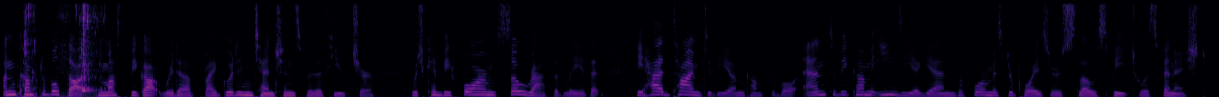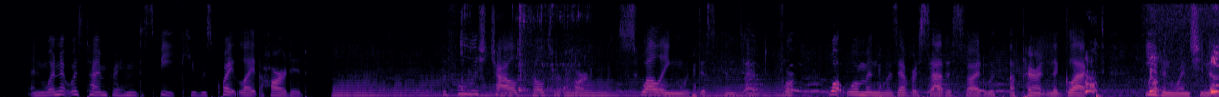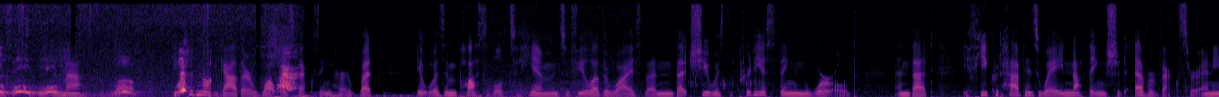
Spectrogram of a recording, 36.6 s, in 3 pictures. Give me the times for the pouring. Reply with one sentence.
The pouring can be heard from 0.2 to 1.1 s, from 16.8 to 18.1 s and from 31.4 to 32.1 s.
